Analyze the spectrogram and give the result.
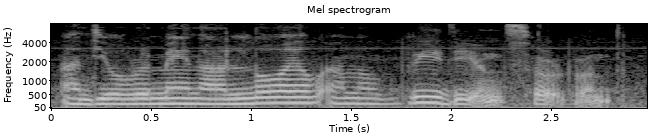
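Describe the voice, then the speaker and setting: An actress playing a scheming, self-assured agent of a secret brotherhood in a video game cutscene, speaking in a measured, portentous, commanding manner. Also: female voice, on the low side, steady tone, warm tone, close to an everyday voice. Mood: coolly commanding. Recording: noisy old game cutscene audio.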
